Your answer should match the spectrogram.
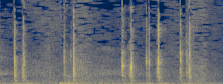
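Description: Keys being typed on a computer keyboard: a run of sharp, unevenly spaced clicks, several to the second.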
